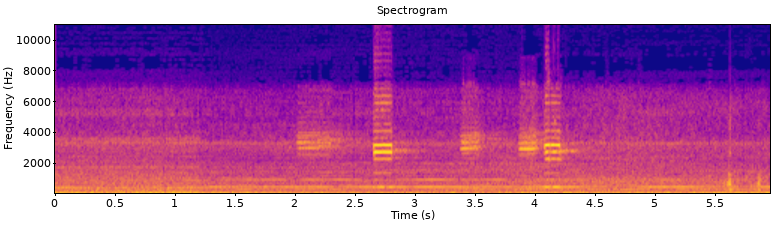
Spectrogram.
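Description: Vehicle horns honking in traffic: a handful of short, high toots in quick succession between about two and four seconds in, over the steady rumble of engine and road noise.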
